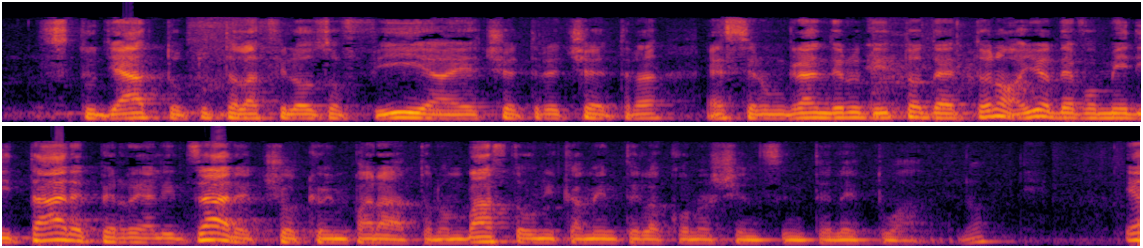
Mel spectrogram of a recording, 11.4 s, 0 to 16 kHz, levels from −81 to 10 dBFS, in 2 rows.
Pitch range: 130-180 Hz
